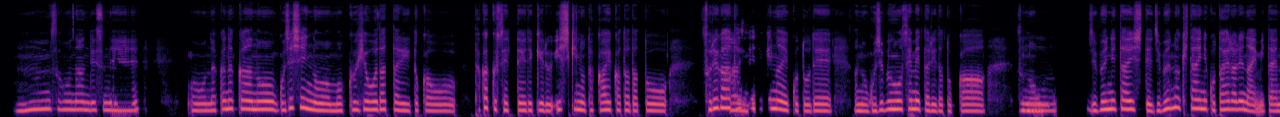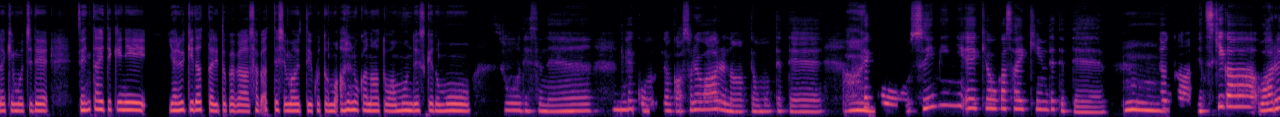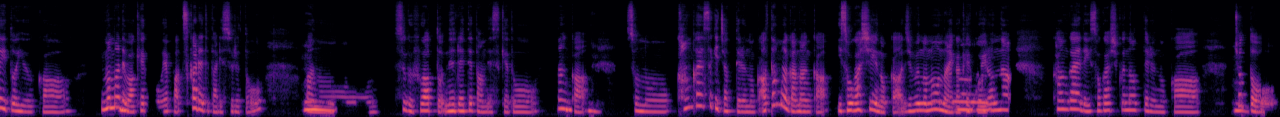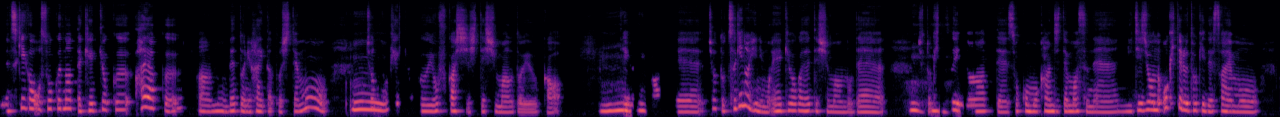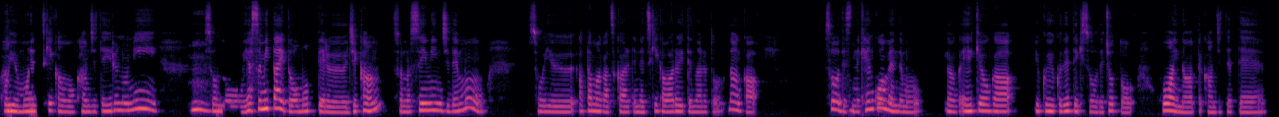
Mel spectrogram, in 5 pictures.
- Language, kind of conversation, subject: Japanese, advice, 燃え尽き感が強くて仕事や日常に集中できないとき、どうすれば改善できますか？
- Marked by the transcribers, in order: alarm; other background noise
